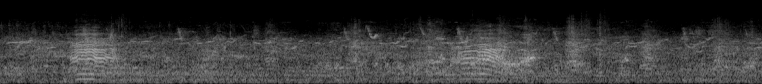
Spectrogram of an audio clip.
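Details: Chicks and adult cormorants calling on the nest in a busy colony: two nasal, wavering calls about four seconds apart rise above a constant hum of distant chattering colony birds.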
